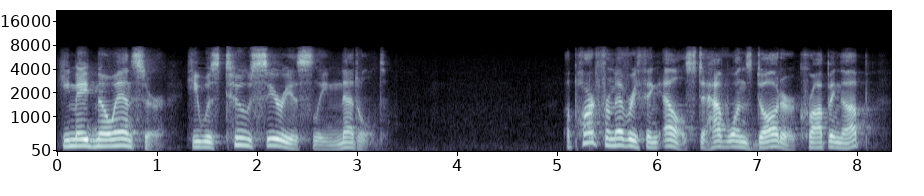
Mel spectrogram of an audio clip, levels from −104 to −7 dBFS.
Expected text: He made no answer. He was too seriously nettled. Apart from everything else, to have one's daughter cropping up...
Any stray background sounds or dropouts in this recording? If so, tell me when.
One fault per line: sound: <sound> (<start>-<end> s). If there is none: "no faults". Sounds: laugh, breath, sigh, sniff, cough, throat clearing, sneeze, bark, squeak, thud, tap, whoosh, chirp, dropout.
no faults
